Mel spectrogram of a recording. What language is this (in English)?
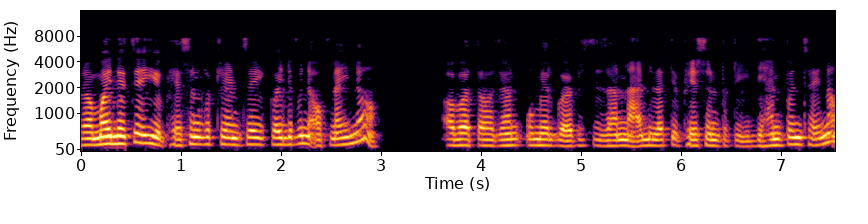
Nepali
